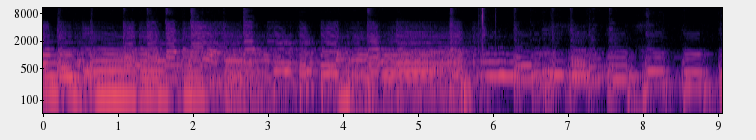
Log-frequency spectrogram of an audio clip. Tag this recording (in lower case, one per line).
musical instrument
electric guitar
guitar
plucked string instrument
music
strum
